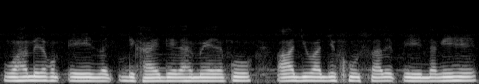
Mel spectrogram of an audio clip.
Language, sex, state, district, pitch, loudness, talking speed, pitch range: Hindi, female, Madhya Pradesh, Katni, 170 Hz, -12 LUFS, 200 wpm, 165-175 Hz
